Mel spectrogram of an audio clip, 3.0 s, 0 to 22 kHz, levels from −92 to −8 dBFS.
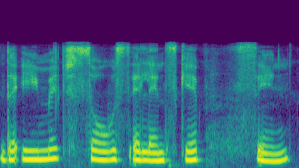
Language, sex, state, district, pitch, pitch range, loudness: English, female, Arunachal Pradesh, Lower Dibang Valley, 210 Hz, 200-215 Hz, -13 LUFS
